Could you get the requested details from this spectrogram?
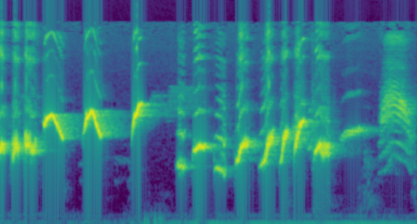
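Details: White-rumped shama, moulting but still in voice: a lively string of looping whistled notes, rising and falling, about two per second, ending in a buzzy trill, with a low background hum.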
